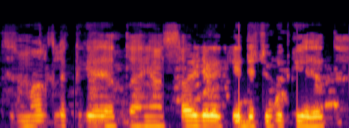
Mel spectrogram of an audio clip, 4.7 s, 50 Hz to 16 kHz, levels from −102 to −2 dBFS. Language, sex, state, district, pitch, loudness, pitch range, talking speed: Hindi, male, Uttar Pradesh, Hamirpur, 140 Hz, -18 LUFS, 135-145 Hz, 65 wpm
